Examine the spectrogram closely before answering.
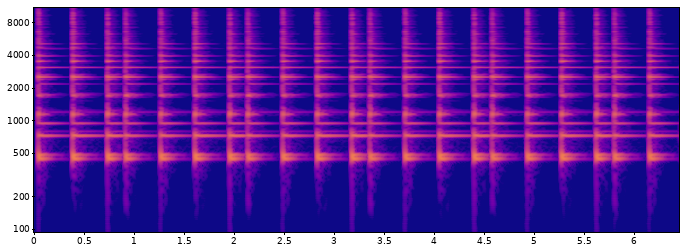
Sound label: cowbell; lateinamerika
